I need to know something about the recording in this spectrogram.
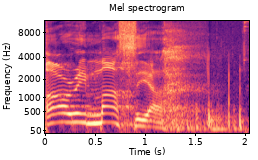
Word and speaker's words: Arimathea: cross by Joseph of Arimathea. Actually, I'm saying that wrong. I've said it that way all my life, and it's incorrect the way I pronounce it. Arimathea is the way it's actually pronounced.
